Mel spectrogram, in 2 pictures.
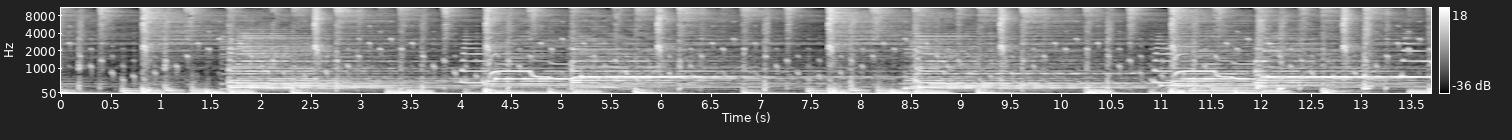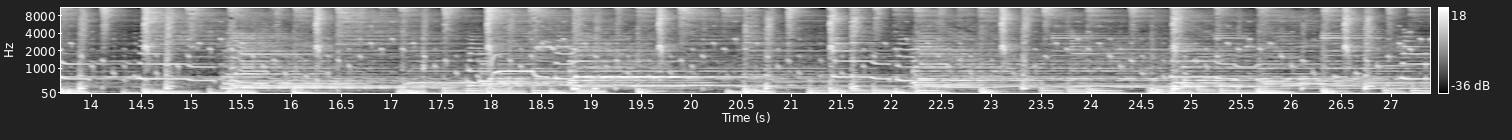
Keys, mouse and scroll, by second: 1.3 click, 8.4 click, 10.4 click, 12.1 click, 13.8 click, 15.6 click, 19.5 click, 21.7 click, 26.4 click.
